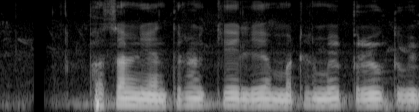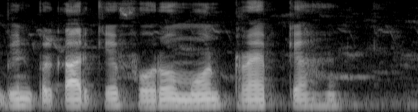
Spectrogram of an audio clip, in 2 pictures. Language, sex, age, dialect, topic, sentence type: Hindi, male, 25-30, Awadhi Bundeli, agriculture, question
